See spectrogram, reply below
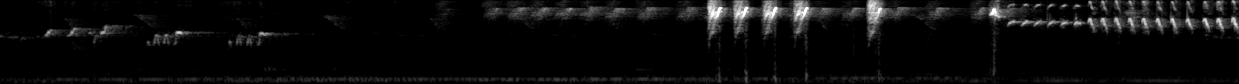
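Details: Moulting konin still in full voice: soft low-pitched chirps, then a high sustained whistle broken by loud clicking notes, ending in a fast even trill of repeated high notes.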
